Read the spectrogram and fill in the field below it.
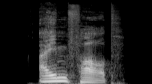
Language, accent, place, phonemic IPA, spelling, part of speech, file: German, Germany, Berlin, /ˈaɪ̯nˌfaːɐ̯t/, Einfahrt, noun, De-Einfahrt.ogg
- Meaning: 1. entry, entrance, way in 2. driveway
